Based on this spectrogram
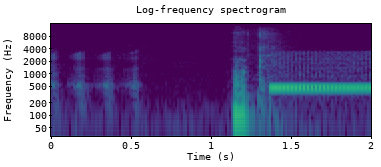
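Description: A telephone line tone during an unanswered call: a few short sounds, a brief louder burst, then a steady, unbroken mid-pitched tone that holds level to the end.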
